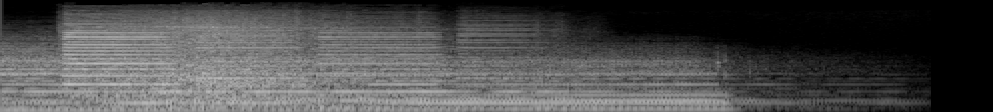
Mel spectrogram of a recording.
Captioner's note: siren Wail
